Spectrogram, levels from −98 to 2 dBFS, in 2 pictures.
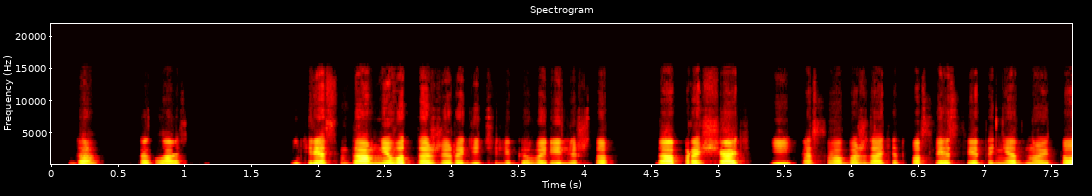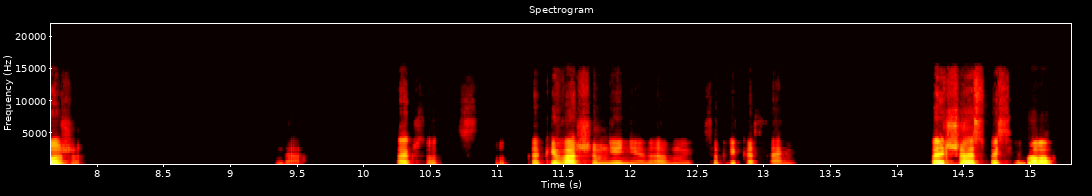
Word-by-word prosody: Да, 200 Hz, -, -1 dB, 0.3 s
согласен. 170 Hz, -1 st, -3 dB, 0.7 s
Интересно, 195 Hz, +1 st, 0 dB
да, 170 Hz, +1 st, +10 dB
мне 160 Hz, 0 st, +1 dB
вот 165 Hz, 0 st, +4 dB
даже 155 Hz, -1 st, +2 dB
родители 150 Hz, -1 st, -8 dB
говорили, 135 Hz, +5 st, -6 dB
что 150 Hz, -5 st, -7 dB, 0.3 s
да, 130 Hz, -1 st, +8 dB
прощать 180 Hz, +9 st, +3 dB
и 155 Hz, -1 st, -6 dB
освобождать 145 Hz, -1 st, -5 dB
от 150 Hz, -, -14 dB
последствий 150 Hz, +3 st, -4 dB
это 140 Hz, -, -11 dB
не 140 Hz, 0 st, -10 dB
одно 140 Hz, +1 st, -3 dB
и -, -, -5 dB
то 130 Hz, -2 st, +3 dB
же. 130 Hz, -, -20 dB, 1.5 s
Да. -, -, -25 dB, 0.7 s
Так -, -, -4 dB
что -, -, -21 dB
вот, -, -, -21 dB
с -, -, -35 dB
вот -, -, -28 dB
как 145 Hz, 0 st, -12 dB
и -, -, +3 dB
ваше 135 Hz, 0 st, +2 dB
мнение 130 Hz, -4 st, -12 dB
да, 125 Hz, 0 st, -15 dB
мы 120 Hz, -1 st, -26 dB
соприкасаем 130 Hz, -1 st, -15 dB, 1.0 s
Большое 170 Hz, +7 st, +6 dB
спасибо 200 Hz, -1 st, -10 dB
вам. 120 Hz, -5 st, +3 dB
150 Hz, 150 wpm, -26 LUFS, 135-165 Hz, 1.5 s, да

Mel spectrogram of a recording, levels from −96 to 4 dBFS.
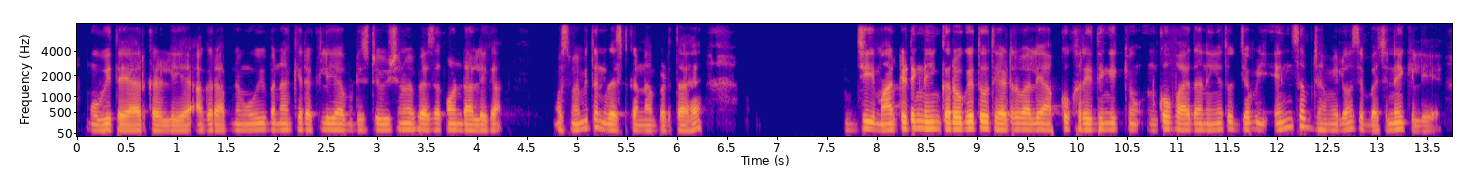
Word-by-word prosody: Movie 105 Hz, +2 st, +1 dB
तैयार 105 Hz, 0 st, +3 dB
कर 100 Hz, -, +1 dB
ली 100 Hz, 0 st, -3 dB
है 100 Hz, -, +1 dB
अगर 105 Hz, +2 st, -1 dB
आपने 105 Hz, +1 st, -3 dB
मूवी 110 Hz, +2 st, -2 dB
बनाकर 115 Hz, +1 st, -3 dB
रख 115 Hz, -, -3 dB
लिया 120 Hz, -1 st, +2 dB
अब 110 Hz, 0 st, -9 dB
डिस्ट्रीब्यूशन 110 Hz, +2 st, -3 dB
में 120 Hz, -1 st, 0 dB
पैसा 115 Hz, -1 st, +2 dB
कौन 115 Hz, -1 st, +1 dB
डालेगा, 105 Hz, -1 st, +1 dB, 0.6 s
उसमें 110 Hz, +1 st, -2 dB
भी 140 Hz, -, -3 dB
तो 165 Hz, -, -2 dB
इन्वेस्ट 115 Hz, -5 st, 0 dB
करना 100 Hz, -1 st, -2 dB
पड़ता 100 Hz, +2 st, -2 dB
है। 125 Hz, -, +2 dB, 1.5 s
जी 130 Hz, +5 st, +1 dB
मार्केटिंग 115 Hz, +6 st, +3 dB
नहीं 135 Hz, -1 st, +3 dB
करोगे 125 Hz, +1 st, +7 dB
तो 140 Hz, -1 st, +5 dB
थिएटर 120 Hz, -2 st, +2 dB
वाले 120 Hz, 0 st, +2 dB
आपको 115 Hz, +3 st, -1 dB
खरीदेंगे 120 Hz, -1 st, 0 dB
क्यों 115 Hz, -1 st, -8 dB
उनको 105 Hz, +5 st, +1 dB
फ़ायदा 115 Hz, 0 st, +2 dB
नहीं 115 Hz, 0 st, -4 dB
है। 120 Hz, -, -3 dB
तो 135 Hz, -, -3 dB
जब 125 Hz, +1 st, 0 dB, 0.2 s
इन 130 Hz, +7 st, -1 dB
सब 170 Hz, -2 st, +1 dB
झमेलों 115 Hz, +1 st, -3 dB
से -, -, -1 dB
बचने 105 Hz, +5 st, 0 dB
के 105 Hz, -, -10 dB
लिए 95 Hz, 0 st, -8 dB
115 Hz, 205 wpm, -23 LUFS, 110-120 Hz, 1.5 s, करोगे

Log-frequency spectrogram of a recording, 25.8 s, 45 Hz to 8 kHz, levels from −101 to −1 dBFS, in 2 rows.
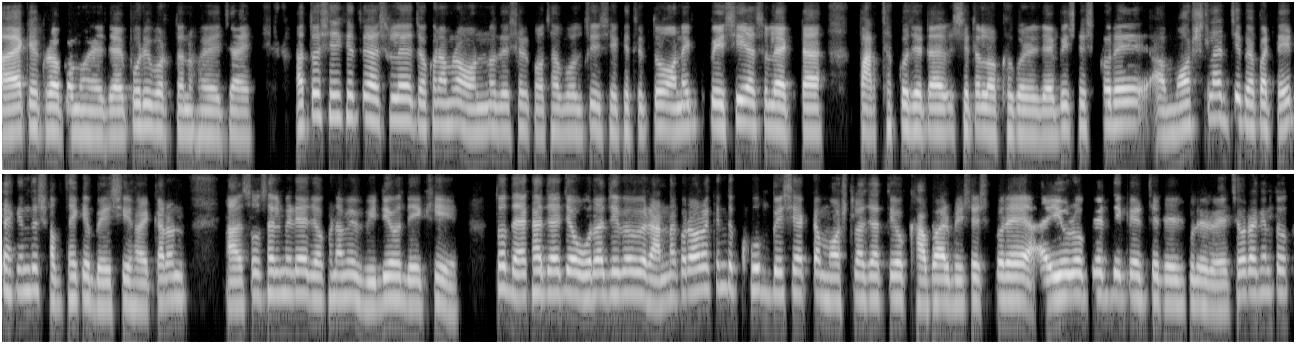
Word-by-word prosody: আ -, -, +4 dB, 0.2 s
একেক 165 Hz, -1 st, -2 dB
রকম 150 Hz, -1 st, +3 dB
হয়ে 140 Hz, -1 st, -2 dB
যায়। 140 Hz, 0 st, +3 dB
পরিবর্তন 160 Hz, -4 st, -1 dB
হয়ে 140 Hz, -1 st, -1 dB
যায়। 135 Hz, -1 st, -1 dB, 0.5 s
আ -, -, +5 dB
তো 240 Hz, -, +4 dB
সেইক্ষেত্রে 225 Hz, -1 st, -1 dB
আসলে 205 Hz, +2 st, 0 dB, 0.2 s
যখন 175 Hz, +2 st, -2 dB
আমরা 180 Hz, 0 st, -1 dB
অন্য 155 Hz, +1 st, -2 dB, 0.2 s
দেশের 155 Hz, +1 st, -4 dB
কথা 150 Hz, +1 st, -4 dB
বলছি, 150 Hz, +2 st, -5 dB, 0.2 s
সেক্ষেত্রে 150 Hz, +1 st, -5 dB
তো -, -, +1 dB, 0.2 s
অনেক 165 Hz, +2 st, 0 dB, 0.2 s
বেশি 170 Hz, +3 st, +2 dB
আসলে 170 Hz, -1 st, -2 dB
একটা 155 Hz, 0 st, 0 dB, 0.5 s
পার্থক্য 155 Hz, +3 st, -1 dB
যেটা 155 Hz, -1 st, +3 dB, 0.3 s
সেটা 155 Hz, -1 st, -2 dB
লক্ষ্য 145 Hz, +1 st, 0 dB
করে 140 Hz, -1 st, +1 dB
যায়। 140 Hz, 0 st, +2 dB
বিশেষ 165 Hz, +1 st, -4 dB
করে 180 Hz, 0 st, +3 dB, 0.4 s
আ -, -, 0 dB, 0.2 s
মসলার 175 Hz, +7 st, 0 dB
যে 210 Hz, -, +2 dB
ব্যাপারটা 170 Hz, -2 st, 0 dB
এটা 215 Hz, +2 st, -1 dB
কিন্তু 215 Hz, +1 st, -2 dB
সবথেকে 165 Hz, +2 st, -3 dB, 0.2 s
বেশি 140 Hz, +3 st, -3 dB
হয়। 140 Hz, -1 st, 0 dB
কারণ 165 Hz, +2 st, 0 dB, 0.5 s
আ -, -, +4 dB, 0.2 s
সোশ্যাল 190 Hz, +1 st, -1 dB
মিডিয়ায় 195 Hz, 0 st, +2 dB
যখন 175 Hz, +1 st, -3 dB
আমি 180 Hz, 0 st, -1 dB
ভিডিও 170 Hz, +4 st, +1 dB, 0.2 s
দেখি 150 Hz, +1 st, -1 dB, 0.5 s
তো -, -, -1 dB, 0.2 s
দেখা 185 Hz, +2 st, +3 dB
যায়, 200 Hz, 0 st, +4 dB
যে 200 Hz, -, +4 dB
ওরা 185 Hz, +1 st, +3 dB
যেভাবে 195 Hz, 0 st, +1 dB
রান্না 160 Hz, +4 st, 0 dB
করে, 195 Hz, +1 st, 0 dB
ওরা 225 Hz, +1 st, +2 dB
কিন্তু 240 Hz, -1 st, -3 dB
খুব 220 Hz, 0 st, +1 dB
বেশি 195 Hz, +2 st, -3 dB
একটা 195 Hz, 0 st, -3 dB
মসলা 165 Hz, +2 st, -1 dB
জাতীয় 170 Hz, +1 st, 0 dB
খাবার 155 Hz, +1 st, +4 dB
বিশেষ 155 Hz, +1 st, -2 dB
করে 170 Hz, -1 st, +4 dB, 0.2 s
আ -, -, -1 dB
ইউরোপের 185 Hz, +1 st, +2 dB
দিকের 175 Hz, -1 st, 0 dB
যে 170 Hz, -, -1 dB
দেশগুলি 150 Hz, 0 st, -1 dB
রয়েছে, 130 Hz, 0 st, -3 dB
ওরা 200 Hz, +1 st, +3 dB
কিন্তু 205 Hz, 0 st, -5 dB
170 Hz, 175 wpm, -23 LUFS, 150-190 Hz, 0.5 s, আ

